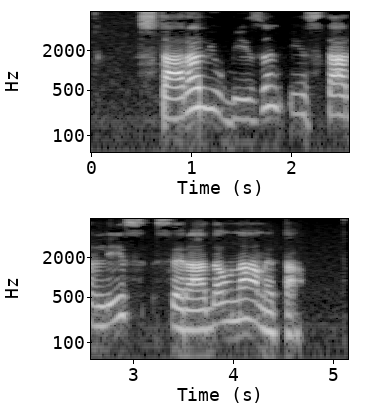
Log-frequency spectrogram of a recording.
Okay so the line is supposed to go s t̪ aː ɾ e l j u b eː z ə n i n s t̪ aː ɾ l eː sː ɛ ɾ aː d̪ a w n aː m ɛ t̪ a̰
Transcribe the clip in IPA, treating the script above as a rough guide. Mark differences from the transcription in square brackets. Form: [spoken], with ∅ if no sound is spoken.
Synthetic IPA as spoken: s t̪ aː ɾ [a] l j u b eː z ə n i n s t̪ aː ɾ l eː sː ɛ ɾ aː d̪ a w n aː m ɛ t̪ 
